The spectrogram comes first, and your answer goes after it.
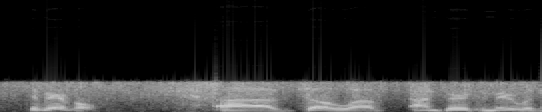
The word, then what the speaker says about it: Sevierville: I grew up in an area between Knoxville and Sevierville, and Sevierville, as they say it there, the word "ville" changes pronunciation in East Tennessee. It becomes "vol." Sevierville.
